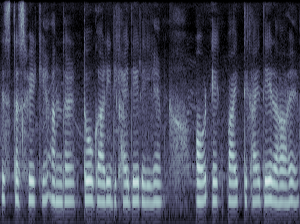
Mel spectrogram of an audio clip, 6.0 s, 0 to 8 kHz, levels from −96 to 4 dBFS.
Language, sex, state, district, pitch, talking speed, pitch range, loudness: Hindi, female, Arunachal Pradesh, Lower Dibang Valley, 210 Hz, 170 wpm, 205-220 Hz, -21 LUFS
